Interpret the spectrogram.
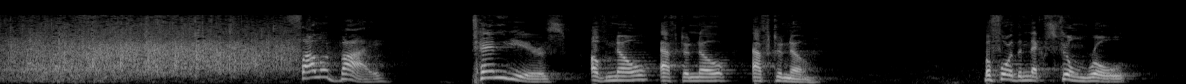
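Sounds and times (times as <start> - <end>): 
audience clapping at a talk: 0.0 - 3.3
speech: 3.0 - 4.0, 4.8 - 8.3, 9.8 - 11.4.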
